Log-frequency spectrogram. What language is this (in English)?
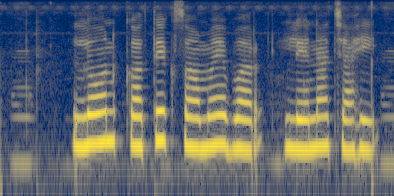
Chhattisgarhi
